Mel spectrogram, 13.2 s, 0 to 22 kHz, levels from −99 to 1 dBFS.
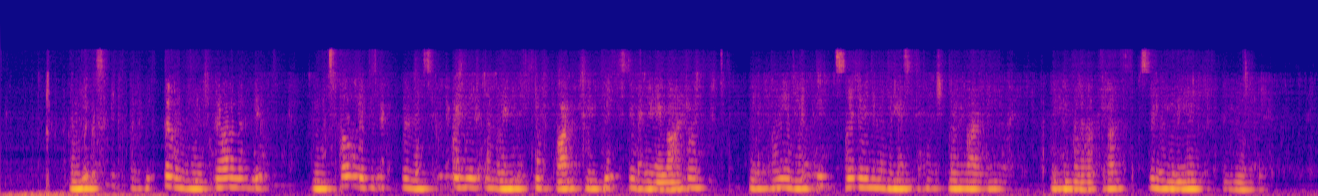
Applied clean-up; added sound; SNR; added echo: neural mask model DeepFilterNet 3.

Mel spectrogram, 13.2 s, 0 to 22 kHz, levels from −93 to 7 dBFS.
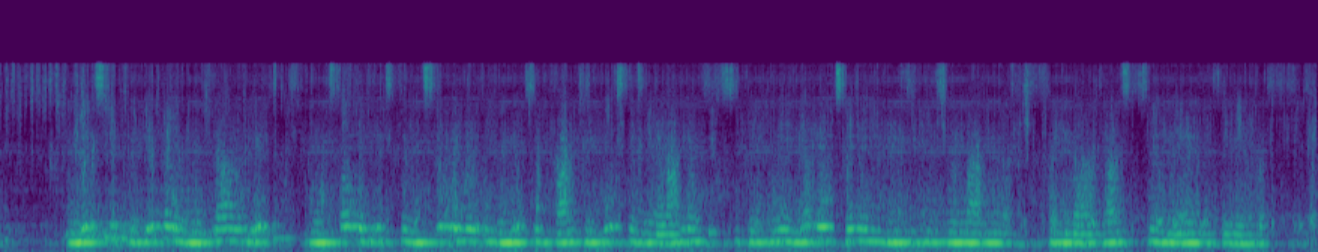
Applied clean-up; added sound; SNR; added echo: neural separator model SepFormer DNS4.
